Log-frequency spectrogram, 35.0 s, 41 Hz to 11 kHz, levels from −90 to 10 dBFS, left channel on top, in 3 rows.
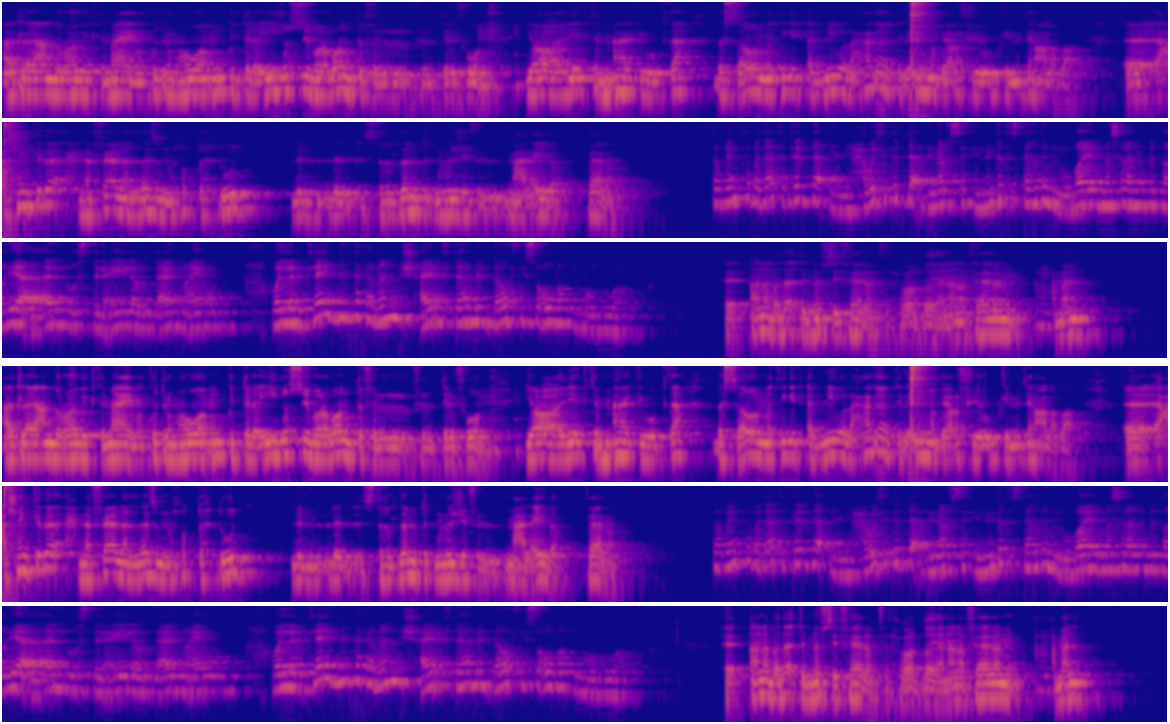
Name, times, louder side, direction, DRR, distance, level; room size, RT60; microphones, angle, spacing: voice 1, 0.0-4.8 5.2-10.7 11.2-14.1 14.5-17.2 17.5-17.8 30.5-33.5 33.8-34.1, right 3 dB, 70° right, 9 dB, 0.6 m, -39 dB
voice 2, 2.6-2.9 4.7-5.2 18.8-29.6 33.6-33.8, left 1 dB, 35° left, 2 dB, 1.3 m, -47 dB
sound 1, 6.6-7.0 7.2-7.6 8.0-8.1 9.0-9.7 10.3-10.4 11.0-11.2 11.6-12.0, right 10 dB, 30° right, 0.5 m, -32 dB
9.4 x 7.8 x 2.7 m, 0.86 s
head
